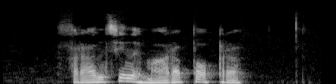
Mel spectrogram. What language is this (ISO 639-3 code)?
slv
